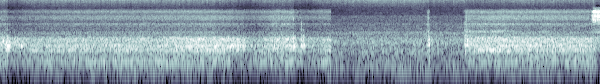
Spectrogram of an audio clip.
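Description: Steady background noise with no distinct events, a continuous hiss or whoosh that thins briefly a little past halfway.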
